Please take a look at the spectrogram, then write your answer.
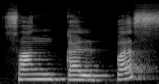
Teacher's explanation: സങ്കൽപ്പ എന്ന് മൃദുവാവരുത്, ങ്ങയും കായുമാണ് അവിടെ വരുന്നത്.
